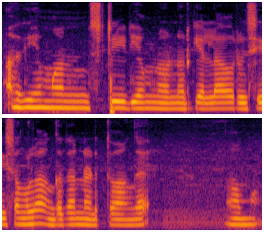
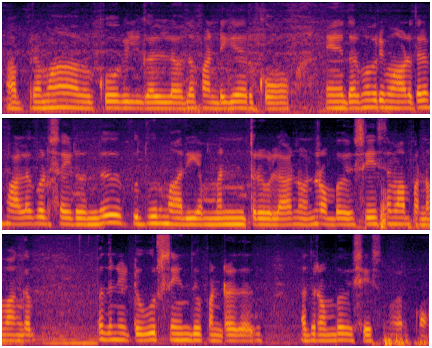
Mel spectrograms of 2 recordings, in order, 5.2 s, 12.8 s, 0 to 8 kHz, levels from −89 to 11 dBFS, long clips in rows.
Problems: background sounds at intervals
